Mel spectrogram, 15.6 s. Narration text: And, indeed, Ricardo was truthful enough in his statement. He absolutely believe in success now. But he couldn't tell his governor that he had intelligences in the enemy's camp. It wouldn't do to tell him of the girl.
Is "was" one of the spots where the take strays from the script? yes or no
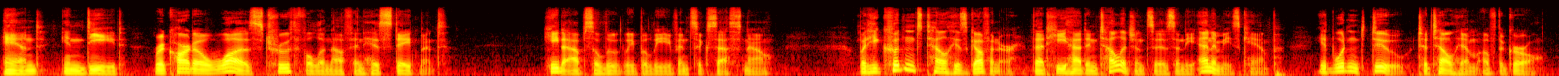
no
